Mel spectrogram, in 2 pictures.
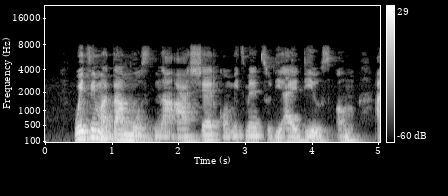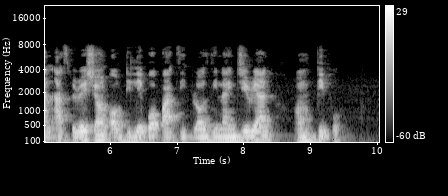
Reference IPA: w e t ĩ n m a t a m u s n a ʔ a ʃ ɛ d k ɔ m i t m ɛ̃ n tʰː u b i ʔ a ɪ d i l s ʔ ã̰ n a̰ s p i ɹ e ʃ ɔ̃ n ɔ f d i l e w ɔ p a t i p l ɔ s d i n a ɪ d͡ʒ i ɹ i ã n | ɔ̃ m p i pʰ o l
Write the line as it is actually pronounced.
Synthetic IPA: w e t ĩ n m a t a m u s n a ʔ a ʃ ɛ d k ɔ m i t m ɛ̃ n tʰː u d i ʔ a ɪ d i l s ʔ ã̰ n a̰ s p i ɹ e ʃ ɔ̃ n ɔ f d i l e b ɔ p a t i p l ɔ s d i n a ɪ d͡ʒ i ɹ i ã n | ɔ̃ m p i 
